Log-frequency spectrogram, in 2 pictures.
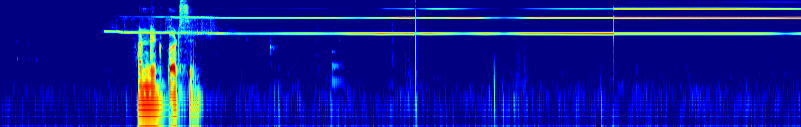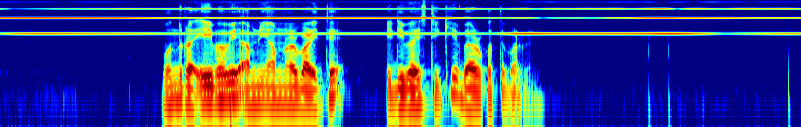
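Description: An electronic alarm sounds a steady high beep.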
